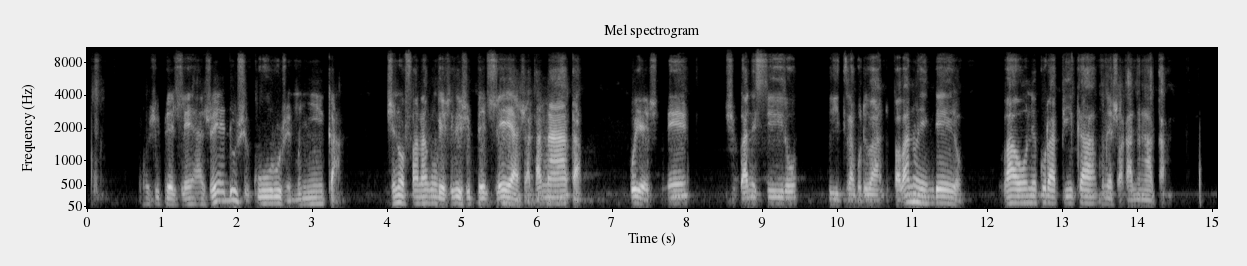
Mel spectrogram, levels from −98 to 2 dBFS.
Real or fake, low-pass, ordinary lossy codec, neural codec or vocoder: real; 9.9 kHz; Opus, 24 kbps; none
